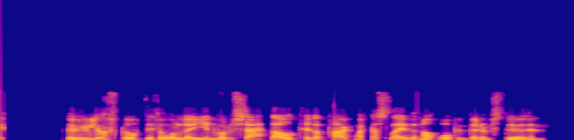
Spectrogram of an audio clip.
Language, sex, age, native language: Icelandic, male, 17, Icelandic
